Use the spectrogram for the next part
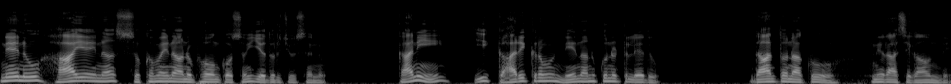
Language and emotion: Telugu, sad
